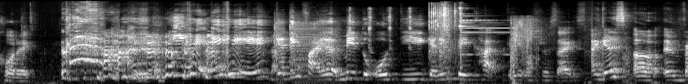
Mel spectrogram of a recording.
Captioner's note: laughs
